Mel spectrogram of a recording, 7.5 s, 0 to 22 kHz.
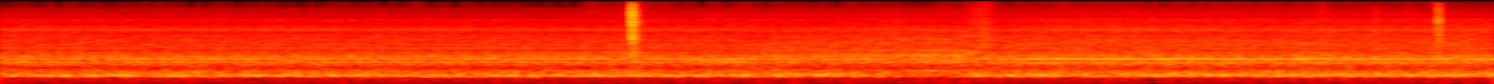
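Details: APC Smart-UPS 1500 with new batteries, on mains after self-test: clicking, then steady even whir and whistling hum as it charges batteries, no rattles or surges; normal fan running.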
